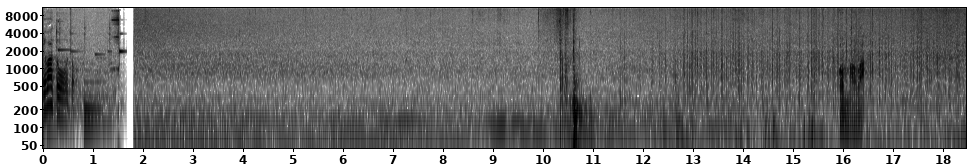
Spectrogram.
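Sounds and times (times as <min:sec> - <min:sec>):
speech: 0:00.0 - 0:00.8, 0:16.1 - 0:16.6
steady rain pattering on a hard surface: 0:01.8 - 0:18.4
sharp knock: 0:10.5 - 0:11.1.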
